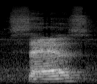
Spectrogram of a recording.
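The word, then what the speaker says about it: Saaz: We have a Czech Saz hop. I think that's how you pronounce it, S-A-A-Z.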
